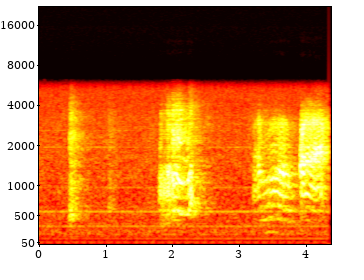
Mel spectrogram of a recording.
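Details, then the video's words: One-year-old male pet Eclectus parrot, sleepy and contented, mumbles soft, speech-like phrases in short bursts, wavering up and down over about four seconds, with a low steady hum behind. "the Mumbling Eclectus Parrot"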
